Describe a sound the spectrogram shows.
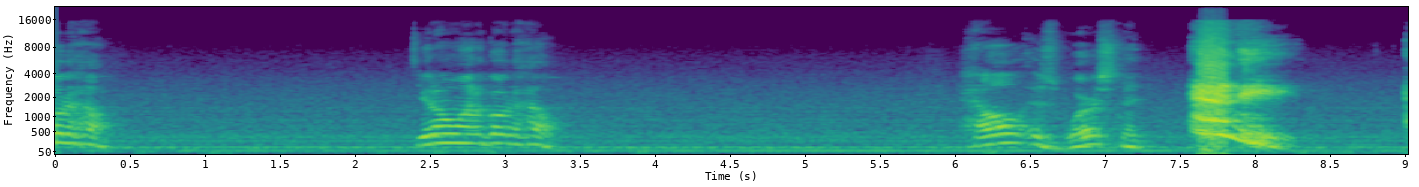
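A man speaks close to a microphone in short bursts, ending with a loud exclamation.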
